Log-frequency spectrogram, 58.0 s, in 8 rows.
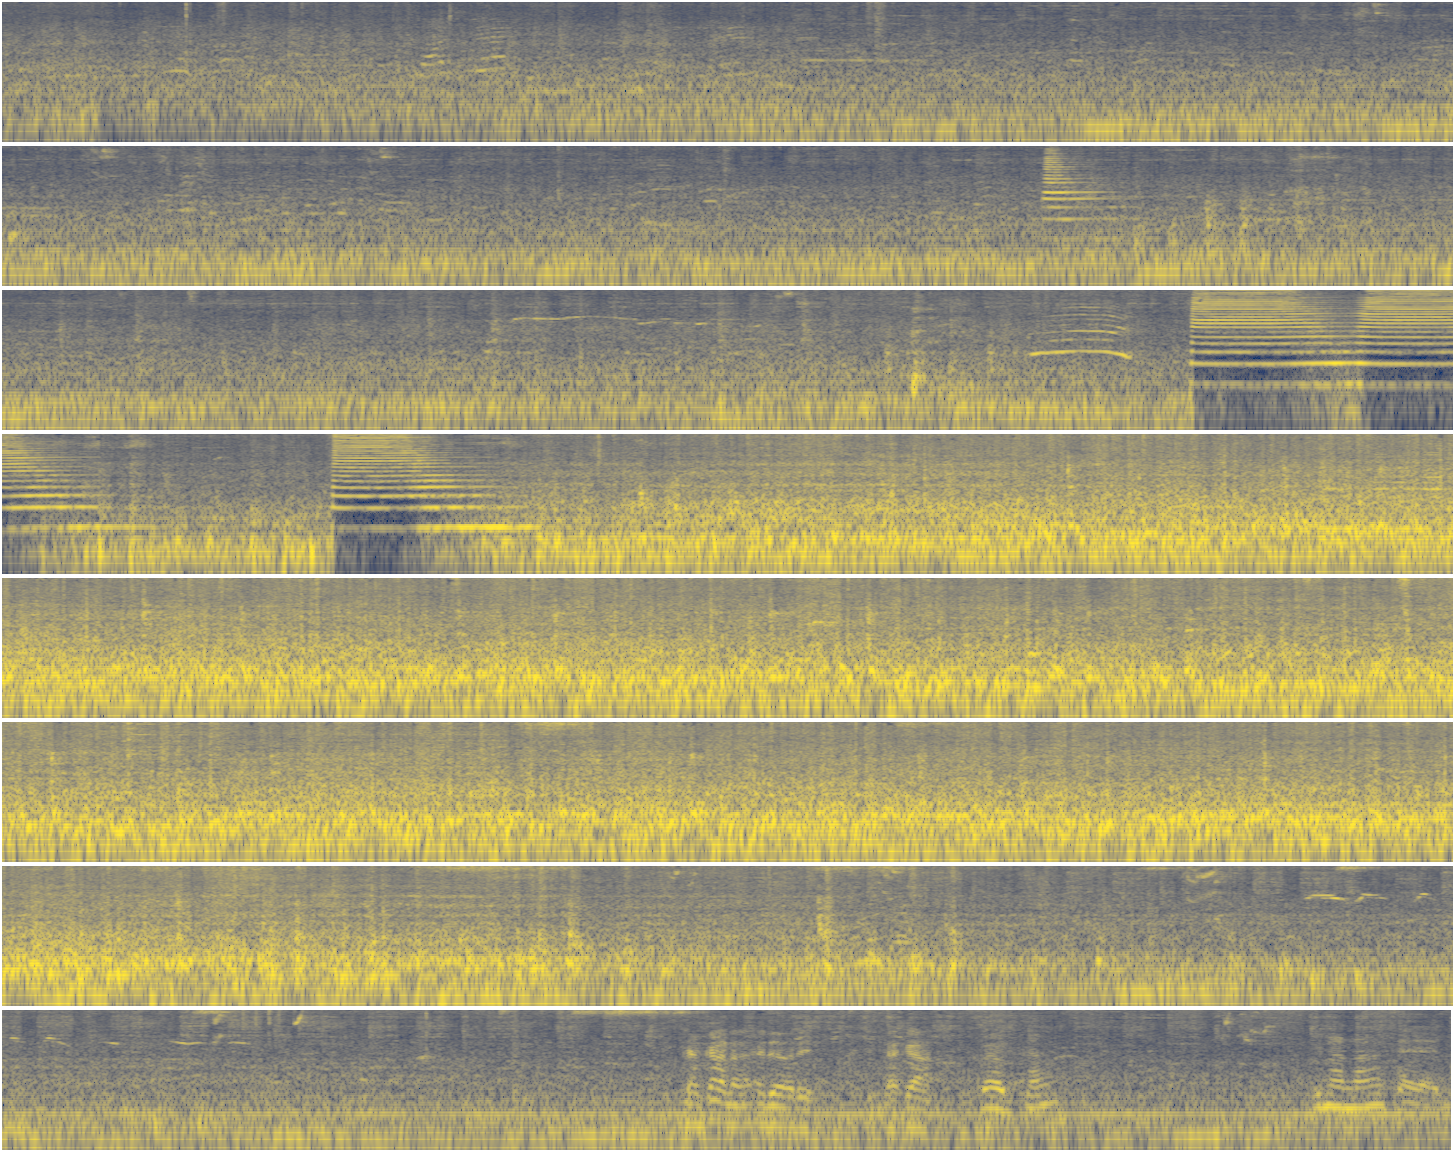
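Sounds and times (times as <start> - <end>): train wheels on rails: 0.0 - 58.0
electric train horn: 20.4 - 22.6, 23.4 - 24.6.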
